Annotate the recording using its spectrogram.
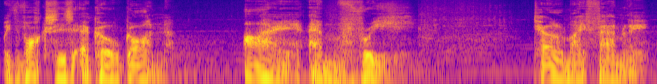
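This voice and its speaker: A man playing an anguished, dying townsman spirit in a video game, speaking solemnly and haltingly with weary, dramatic pauses. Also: deep voice, animated, gravelly, bright, forceful tone, a little hiss or hum, full character voice. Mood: weary, fading. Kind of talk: video game character acting.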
